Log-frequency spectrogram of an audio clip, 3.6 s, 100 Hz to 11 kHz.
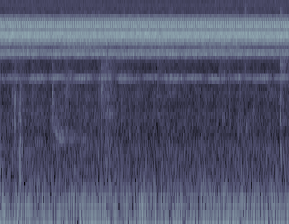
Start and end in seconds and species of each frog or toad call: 0.5	1.0	Physalaemus cuvieri
Brazil, ~1am

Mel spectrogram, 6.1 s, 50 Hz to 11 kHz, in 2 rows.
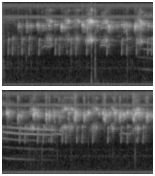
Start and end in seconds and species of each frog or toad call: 0.3	6.0	Dendropsophus nanus
0.3	6.0	Leptodactylus podicipinus
1.6	2.1	Dendropsophus minutus
2.7	4.3	Physalaemus albonotatus
Brazil, 9pm

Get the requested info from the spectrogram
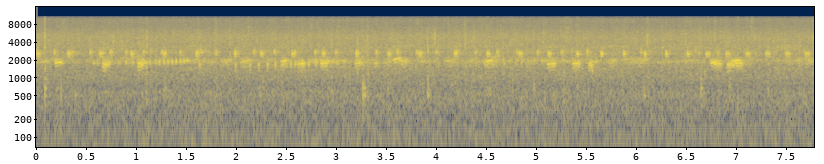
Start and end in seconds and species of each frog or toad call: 0.0	7.7	Boana bischoffi
0.2	7.7	Sphaenorhynchus surdus
Brazil, ~1am

